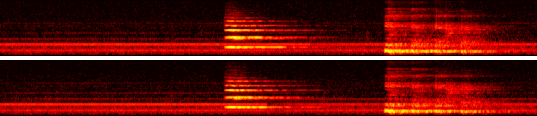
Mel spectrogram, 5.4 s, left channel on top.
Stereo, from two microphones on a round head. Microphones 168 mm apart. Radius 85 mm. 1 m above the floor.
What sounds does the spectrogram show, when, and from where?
2.2 s a flute: 10° left (ahead or behind), 2.5 m
3.9 s a giggle: 15° left (ahead or behind), 5 m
